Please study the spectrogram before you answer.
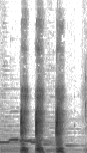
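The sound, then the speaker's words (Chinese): Throat clearing voiced by a storyteller for a monkey character, three short, throaty "ahem" bursts with brief gaps, over a soft sustained tone. “他清了清嗓子”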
